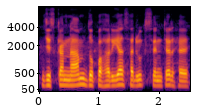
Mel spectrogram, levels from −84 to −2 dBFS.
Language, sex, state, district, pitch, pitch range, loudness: Hindi, male, Jharkhand, Palamu, 145 Hz, 140-150 Hz, -18 LUFS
